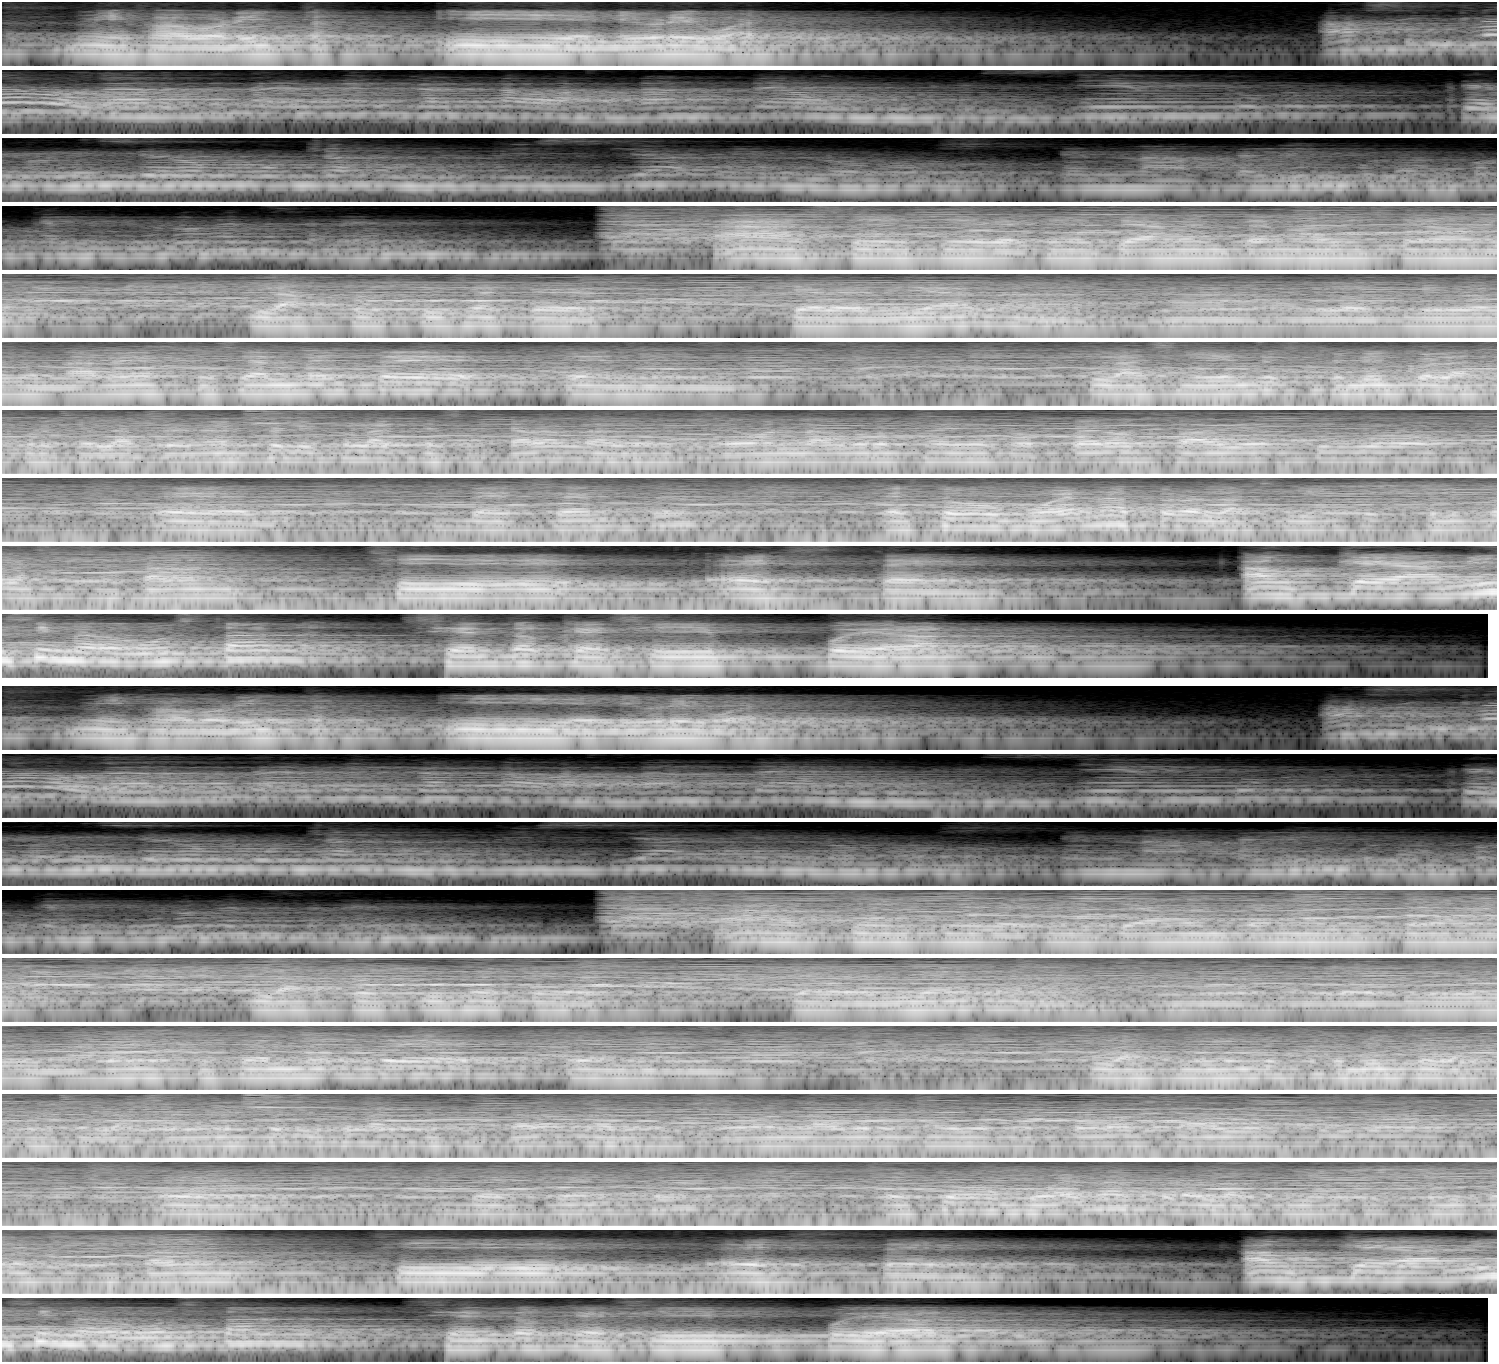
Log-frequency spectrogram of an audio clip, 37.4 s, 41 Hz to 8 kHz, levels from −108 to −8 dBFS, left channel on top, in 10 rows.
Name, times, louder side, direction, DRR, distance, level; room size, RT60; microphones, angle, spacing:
voice 1, 0.1-2.0 13.0-15.1 15.6-16.6 16.9-20.5 21.4-26.2 26.5-27.0 27.2-28.0 28.4-31.4 31.7-32.4 33.0-36.0, left 2 dB, 70° left, 8 dB, 0.8 m, -22 dB
voice 2, 3.3-7.0 7.4-9.9 10.1-12.4, left 2 dB, 45° left, -3 dB, 3.0 m, -39 dB
sound 1, 12.7-30.5, right 2 dB, 20° right, 0.7 m, -27 dB
sound 2, 20.8-32.2, equal, 5° left, 1.2 m, -40 dB
16.5 x 9.6 x 6.6 m, 1.5 s
head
